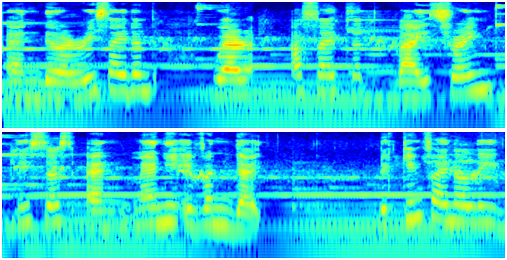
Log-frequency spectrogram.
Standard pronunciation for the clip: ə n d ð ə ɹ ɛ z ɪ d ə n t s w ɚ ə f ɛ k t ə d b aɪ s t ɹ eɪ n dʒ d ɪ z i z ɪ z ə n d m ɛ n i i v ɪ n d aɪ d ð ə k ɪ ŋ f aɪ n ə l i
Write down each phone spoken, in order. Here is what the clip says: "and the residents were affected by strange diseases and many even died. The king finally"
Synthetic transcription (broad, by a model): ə n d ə ɹ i s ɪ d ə n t w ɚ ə f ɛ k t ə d b aɪ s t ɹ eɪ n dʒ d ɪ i s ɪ s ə n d m ɛ n i i v ɪ n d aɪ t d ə k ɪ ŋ f aɪ n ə l i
